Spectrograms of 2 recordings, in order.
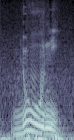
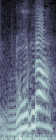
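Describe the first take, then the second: First: The word ends with an i vowel. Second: The word ends with an a vowel. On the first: The word follows a preposition. "maka tuan-tuan kena baca duni" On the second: The word acts as the object. "Baris atas. Maka waktu itu kita akan baca duna"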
